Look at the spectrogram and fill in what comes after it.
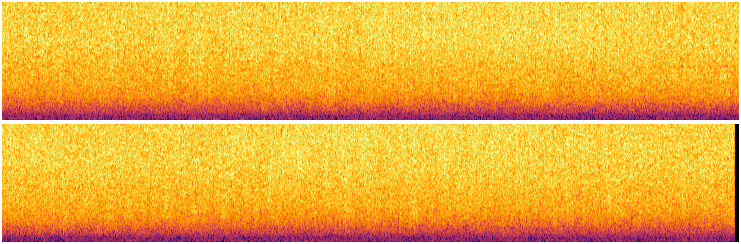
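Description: Heavy rain pouring steadily onto a paved courtyard, an even, unbroken hiss.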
